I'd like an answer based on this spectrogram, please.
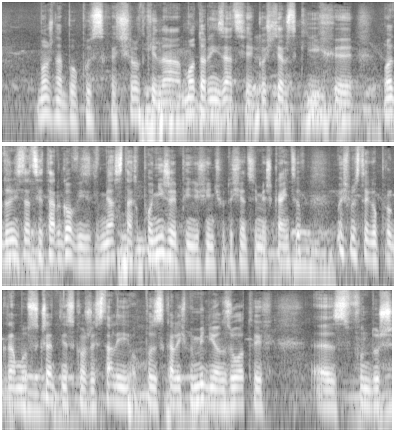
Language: Polish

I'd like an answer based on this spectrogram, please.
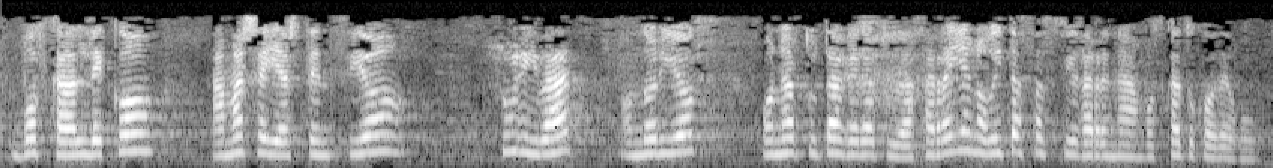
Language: Basque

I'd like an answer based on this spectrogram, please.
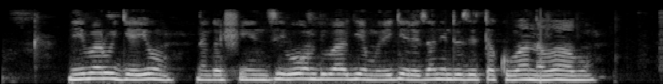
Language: Kinyarwanda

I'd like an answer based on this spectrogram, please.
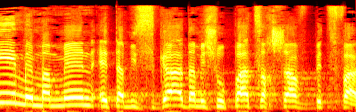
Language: Hebrew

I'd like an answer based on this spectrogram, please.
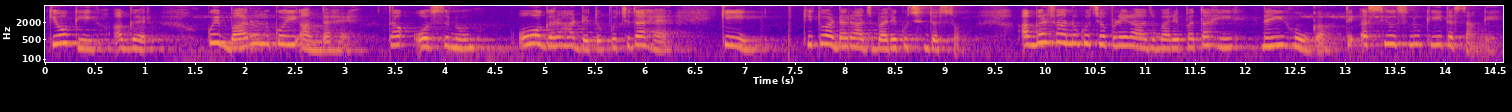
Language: Punjabi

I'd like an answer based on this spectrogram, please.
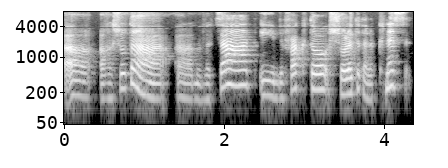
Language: Hebrew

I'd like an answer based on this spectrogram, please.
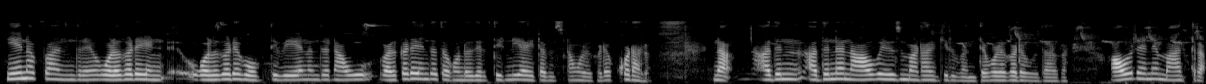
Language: Kannada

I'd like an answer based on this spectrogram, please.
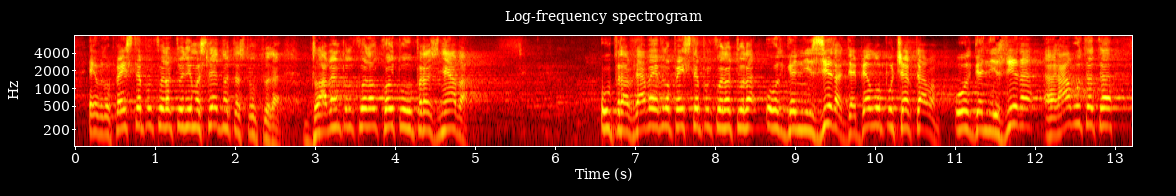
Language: Bulgarian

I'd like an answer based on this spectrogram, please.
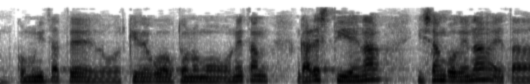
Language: Basque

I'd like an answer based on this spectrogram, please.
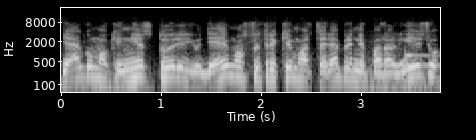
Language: Lithuanian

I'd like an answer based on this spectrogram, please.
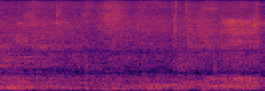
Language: Slovenian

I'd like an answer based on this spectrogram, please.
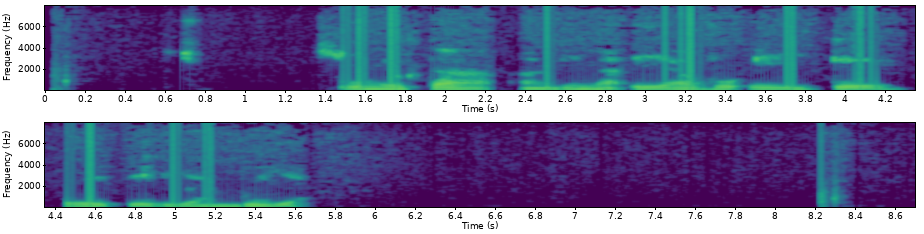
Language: Batanga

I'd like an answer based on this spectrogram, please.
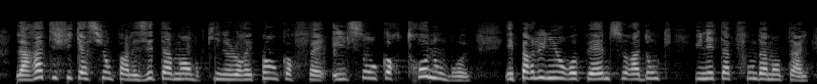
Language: French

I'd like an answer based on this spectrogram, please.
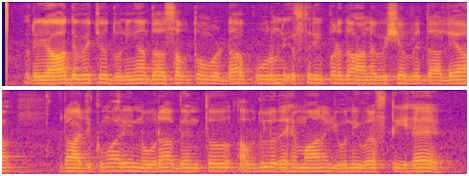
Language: Punjabi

